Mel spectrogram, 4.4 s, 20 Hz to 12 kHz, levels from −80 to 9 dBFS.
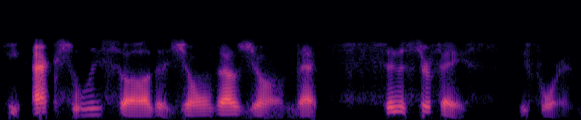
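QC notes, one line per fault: throughout, Codec 2 vocoder: speech is resynthesised from sine waves at a rate fitting 2.4 kbit/s, so it sounds heavily robotic and buzzy, with nothing above 3.7 kHz.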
